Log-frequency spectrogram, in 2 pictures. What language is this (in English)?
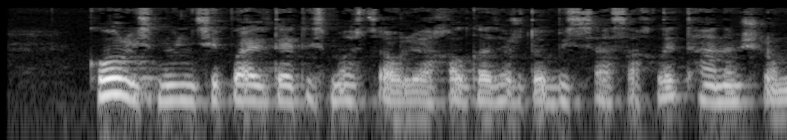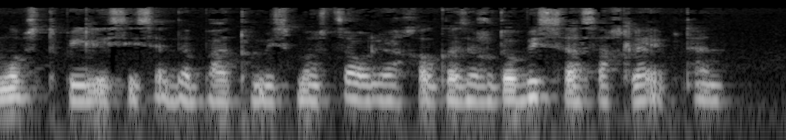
Georgian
